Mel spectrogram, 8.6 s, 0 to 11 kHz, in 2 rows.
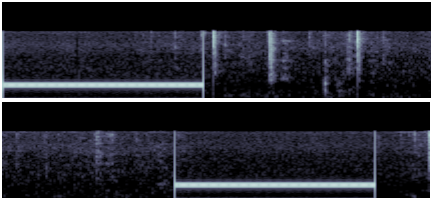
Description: Ringback tone (North America), 440 + 480 Hz.
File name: CENTRAL MORENA / out ram.lmorena.2025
